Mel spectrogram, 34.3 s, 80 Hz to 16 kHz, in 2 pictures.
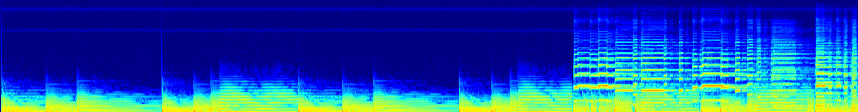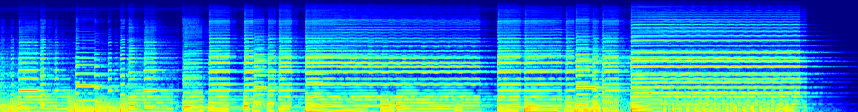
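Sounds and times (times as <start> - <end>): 
fretless bass in a split patch: 0.0 - 33.6
saxophone in a split patch: 11.5 - 33.8.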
